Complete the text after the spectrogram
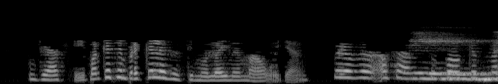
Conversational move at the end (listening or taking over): taking over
